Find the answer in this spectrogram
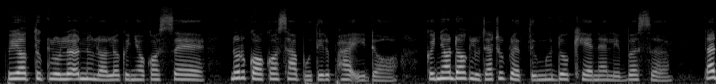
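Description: A woman reads scripted news in a fairly high voice. The sound is dry and close, as a radio news presenter would have it. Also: darkish tone, no room sound.

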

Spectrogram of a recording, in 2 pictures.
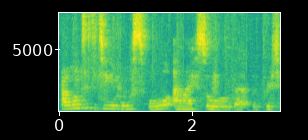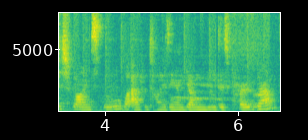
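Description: A woman's voice: on the high side, steady tone, a little slow, soft background music. A young woman speaking earnestly in an indoor room, recorded from a distance. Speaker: interviewee. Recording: echoey, distant camera sound.

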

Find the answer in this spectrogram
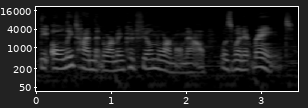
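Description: A young woman reading a children's storybook aloud like a teacher, with expressive, emphatic delivery. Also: medium pitch, normal speed. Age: young adult. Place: outdoors in a fenced backyard. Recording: noticeable outdoor ambient noise.

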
